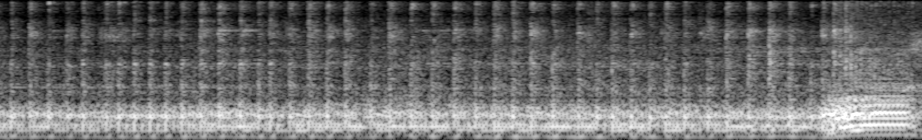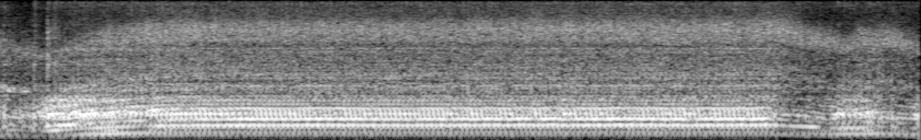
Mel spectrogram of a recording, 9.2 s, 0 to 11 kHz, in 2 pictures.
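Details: Echo SRM-230 two-stroke trimmer after carburetor replacement: buzzes at a steady fast idle, then revs up cleanly to an even high scream and settles back; running properly, further carb adjustment may still be needed.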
